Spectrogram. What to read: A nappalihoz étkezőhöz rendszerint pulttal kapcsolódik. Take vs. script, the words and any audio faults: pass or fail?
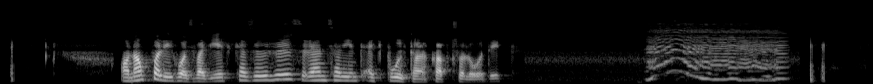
fail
